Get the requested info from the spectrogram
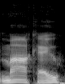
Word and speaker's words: Mako: There's other things like Mako or Marco, the new game, Final Fantasy VII Remake, calls it Marco when I've been calling it Mako. – I call it Mako.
